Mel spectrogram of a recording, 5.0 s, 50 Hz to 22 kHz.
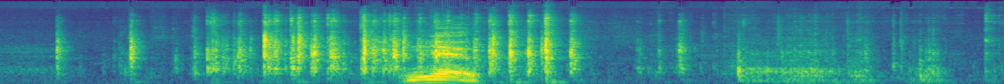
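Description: Clicky keystrokes on a ZX81 computer keyboard, tapped in irregular bursts at close range, with a short tonal beep partway through and a person speaking over parts of it.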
